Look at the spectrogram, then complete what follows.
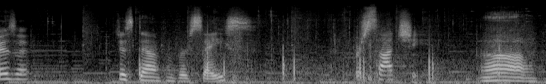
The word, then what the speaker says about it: Versace: It's a Versace. It's Versace. What? Versace. It's pronounced Versace.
